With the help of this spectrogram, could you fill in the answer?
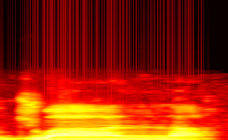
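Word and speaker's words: ज्वाला: It's that your tongue can say the J sound, whereas your teeth and your lip is really pronouncing the va.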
